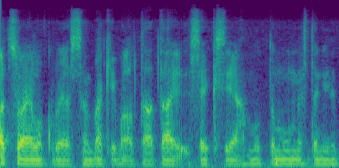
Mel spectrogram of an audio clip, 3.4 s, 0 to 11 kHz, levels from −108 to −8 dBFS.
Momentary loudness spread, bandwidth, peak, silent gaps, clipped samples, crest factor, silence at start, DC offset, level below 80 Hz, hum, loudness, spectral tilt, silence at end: 7 LU; 9 kHz; -6 dBFS; none; under 0.1%; 22 dB; 0 s; under 0.1%; -44 dBFS; none; -30 LUFS; -6 dB/octave; 0 s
